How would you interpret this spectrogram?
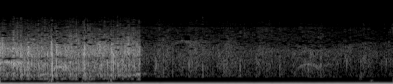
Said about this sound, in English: a big round of applause for that word. Woo!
